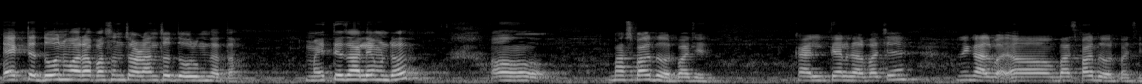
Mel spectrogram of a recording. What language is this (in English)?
Konkani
